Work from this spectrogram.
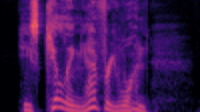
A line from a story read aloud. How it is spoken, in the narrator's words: the bard whimpered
